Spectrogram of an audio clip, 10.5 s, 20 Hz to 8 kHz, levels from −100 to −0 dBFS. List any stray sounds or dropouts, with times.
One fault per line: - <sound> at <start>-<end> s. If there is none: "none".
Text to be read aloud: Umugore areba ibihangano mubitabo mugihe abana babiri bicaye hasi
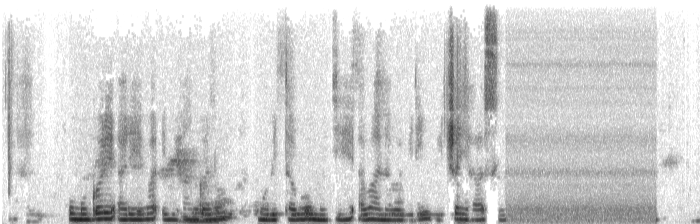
none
